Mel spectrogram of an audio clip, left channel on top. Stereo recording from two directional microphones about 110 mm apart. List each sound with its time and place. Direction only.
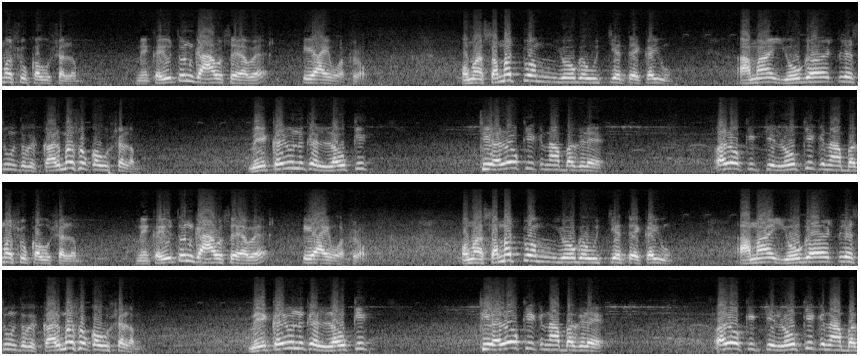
0.0 s speech: 15° right (ahead or behind)
4.7 s speech: 20° right (ahead or behind)
7.9 s a man's voice: 40° right (ahead or behind)
8.2 s speech: 15° right (ahead or behind)
11.0 s speech: 25° right (ahead or behind)
13.3 s speech: 20° right (ahead or behind)
15.7 s a man's voice: 30° right (ahead or behind)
